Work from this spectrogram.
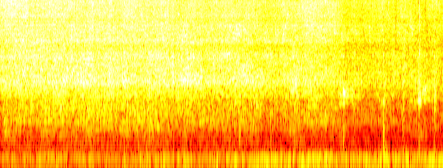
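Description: A loud, steady hiss and sizzle rises as water hits fried spice paste with poppy seed in a hot pan, close and continuous with faint bubbling underneath.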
